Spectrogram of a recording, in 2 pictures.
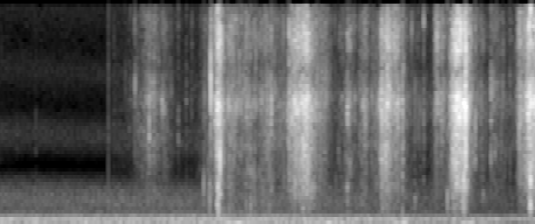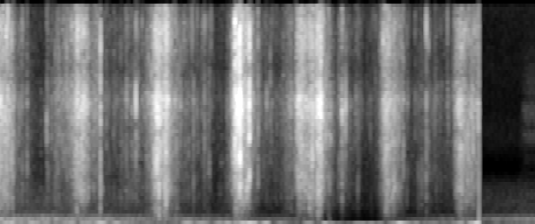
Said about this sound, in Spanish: Los pasos que habíamos escuchado entre los árboles aparecieron nuevamente. Esta vez parecía que bajaban del bosque, de allá, de lo alto. Pero ahora pudimos ver perfecto lo que provocaba el ruido.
